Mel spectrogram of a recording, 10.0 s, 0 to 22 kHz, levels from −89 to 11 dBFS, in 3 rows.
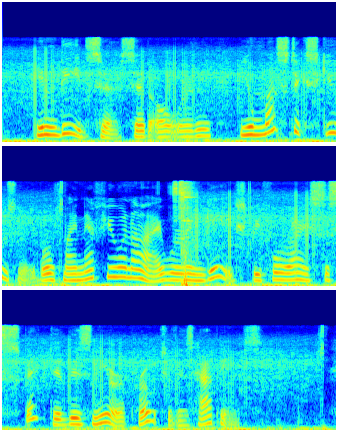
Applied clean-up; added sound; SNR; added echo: none; Fire; 7 dB; none.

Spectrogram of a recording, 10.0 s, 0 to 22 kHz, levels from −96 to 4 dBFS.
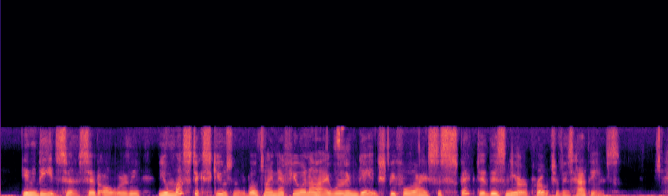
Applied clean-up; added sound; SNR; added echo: neural mask model Resemble Enhance denoiser.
